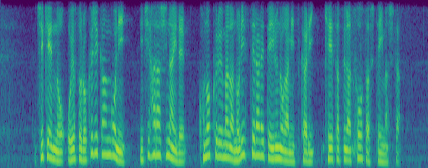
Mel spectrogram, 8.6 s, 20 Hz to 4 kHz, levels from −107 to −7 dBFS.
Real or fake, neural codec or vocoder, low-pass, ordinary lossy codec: real; none; 3.6 kHz; Opus, 24 kbps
